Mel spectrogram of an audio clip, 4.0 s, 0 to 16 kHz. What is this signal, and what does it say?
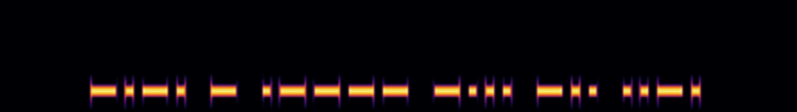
Morse code, heard as a keyed tone, about 28 wpm, 700 Hz. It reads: CT1BDF
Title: DXCC-100 Call Signs - 6 Characters - Repeated 3x - 28wpm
